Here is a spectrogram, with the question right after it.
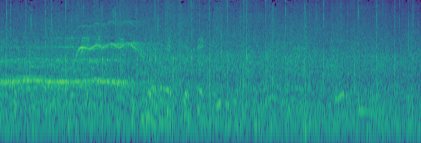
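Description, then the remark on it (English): An audience applauds steadily for the samurai of the Lion Clan of Rokugan as they are introduced, with scattered cheers and a few high whistles early on, the dense clapping staying loud throughout before easing slightly toward the end. “Let's hear it for the samurai of the Lion Clan.”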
